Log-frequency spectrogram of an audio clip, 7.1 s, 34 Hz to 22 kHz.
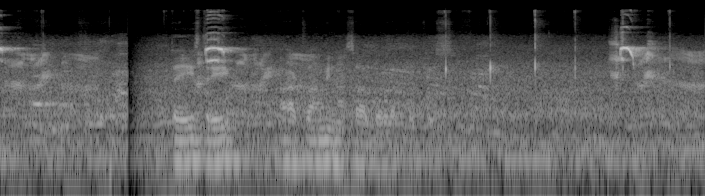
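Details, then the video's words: A pet talking rose-ringed parakeet chatters in raspy, speech-like phrases, broken by two sharp, shrill squawks several seconds apart; recorded 23 August 2025. "Talking Ringneck Birds"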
